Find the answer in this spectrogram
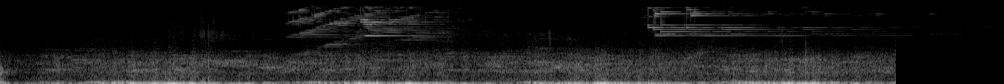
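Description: Bright, shimmering chime sound effects over a low rumble: a sweep of chimes about three seconds in, and a sustained shimmer later. About nine seconds in, everything cuts off to near silence.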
